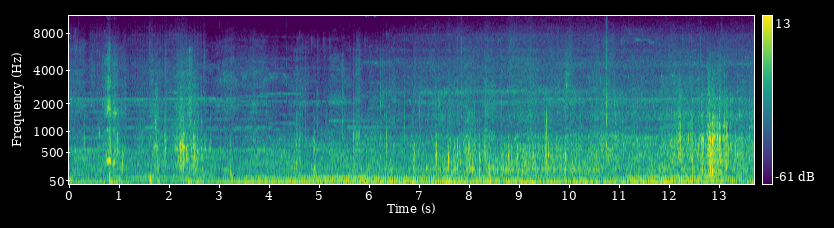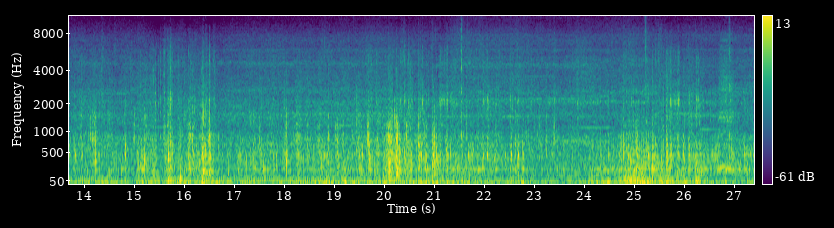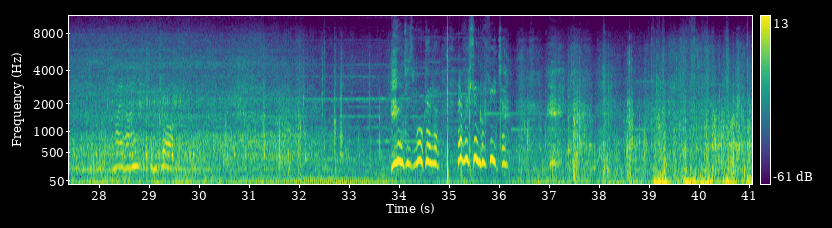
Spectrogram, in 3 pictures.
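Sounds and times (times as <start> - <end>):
bike frame and chain rattling: 0.0 - 2.8, 5.4 - 32.9
wheels knocking on roots: 0.0 - 3.4, 4.4 - 41.0
steady low rumble: 0.0 - 41.0
tyres running over dirt: 0.0 - 41.0.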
